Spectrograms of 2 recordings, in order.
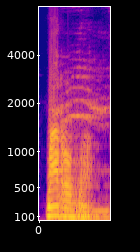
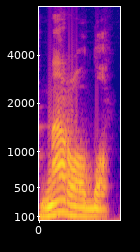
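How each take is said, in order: First: The r is said with no vowel after it. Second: The r is followed by a short a vowel. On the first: The speaker calls it wrong. "ada kesalahan sebagian imam yaitu mengucapkannya marbo" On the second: The speaker calls it right. "Padahal itu fathah marodo"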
